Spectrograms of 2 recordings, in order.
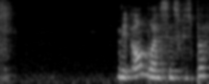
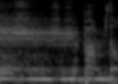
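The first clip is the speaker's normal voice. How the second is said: very soft whispered aside.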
